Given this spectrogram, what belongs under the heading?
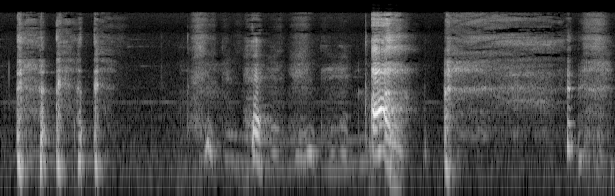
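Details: Imitated cough: a young child mimicking coughing gives a quick series of about five short, light pretend coughs, then vocal play and laughter.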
